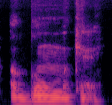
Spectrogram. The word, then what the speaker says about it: Ogwumike: I say it like that because I'll be trying to not mispronounce it. Ogwumike.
